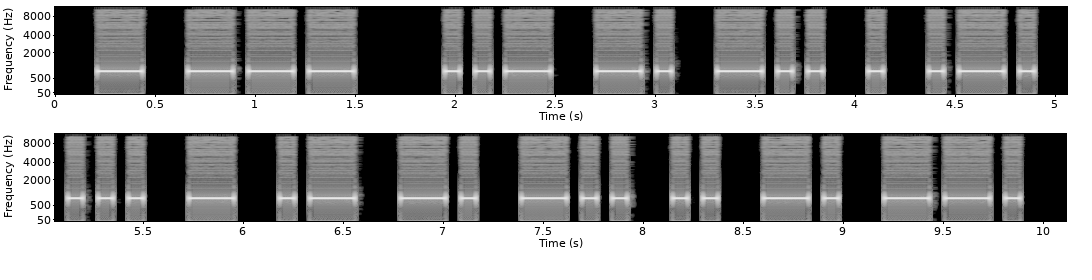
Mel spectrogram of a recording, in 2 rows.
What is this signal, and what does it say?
Morse code, heard as a keyed tone, about 16 wpm, 800 Hz. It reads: TO UNDERSTANDING
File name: Technical Subjects / Technical Subjects-mp3s / Sw Pwr Sup @15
